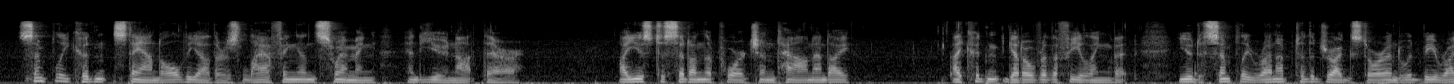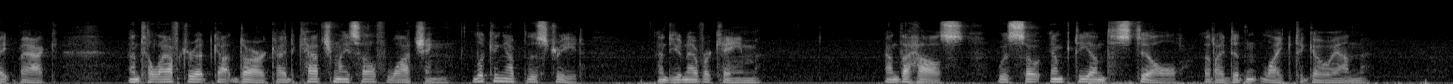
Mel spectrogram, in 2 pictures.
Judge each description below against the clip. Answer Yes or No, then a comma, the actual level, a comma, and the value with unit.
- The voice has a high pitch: No, low, 110 Hz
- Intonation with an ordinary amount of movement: Yes, average, 3.1 semitones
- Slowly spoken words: No, average, 160 wpm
